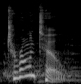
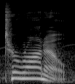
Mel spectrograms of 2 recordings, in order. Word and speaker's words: Toronto: there's one more thing a Surefire way to let on that you're a tourist is to say Toronto locals say Toronto they don't pronounce that second tea you can even get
